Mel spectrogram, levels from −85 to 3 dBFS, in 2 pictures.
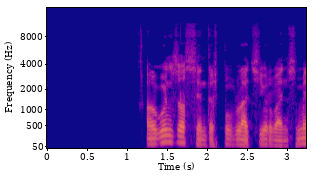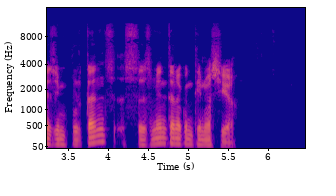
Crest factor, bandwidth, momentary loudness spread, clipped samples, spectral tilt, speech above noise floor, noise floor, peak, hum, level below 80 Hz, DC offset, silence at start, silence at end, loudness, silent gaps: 22 dB; 11.5 kHz; 7 LU; under 0.1%; -5 dB/octave; 53 dB; -88 dBFS; -14 dBFS; none; -58 dBFS; under 0.1%; 1.15 s; 0.9 s; -36 LUFS; none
